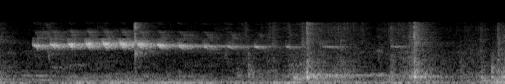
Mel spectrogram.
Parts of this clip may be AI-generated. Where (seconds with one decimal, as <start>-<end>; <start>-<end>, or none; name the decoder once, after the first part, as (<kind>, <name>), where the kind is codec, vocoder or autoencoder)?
1.9-2.9 (vocoder, Vocos)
